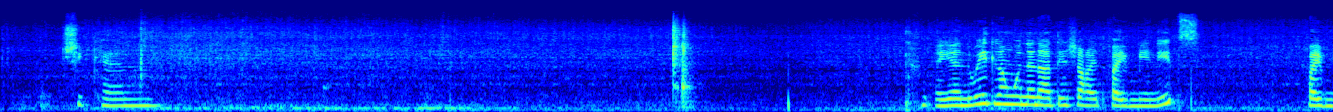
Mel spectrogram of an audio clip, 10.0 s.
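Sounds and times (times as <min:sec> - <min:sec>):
meat sizzling in a wok: 0:00.0 - 0:10.0.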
